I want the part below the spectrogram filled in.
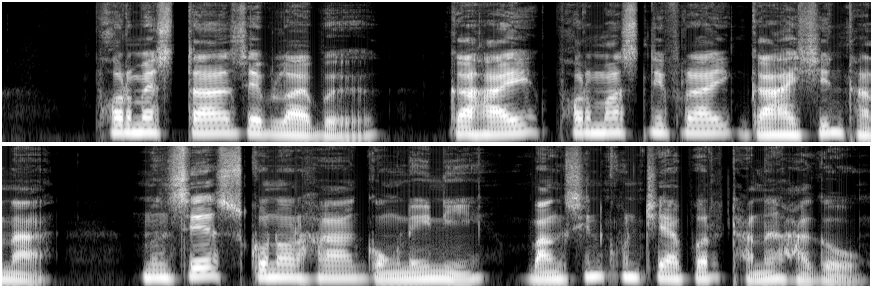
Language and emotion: Bodo, neutral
